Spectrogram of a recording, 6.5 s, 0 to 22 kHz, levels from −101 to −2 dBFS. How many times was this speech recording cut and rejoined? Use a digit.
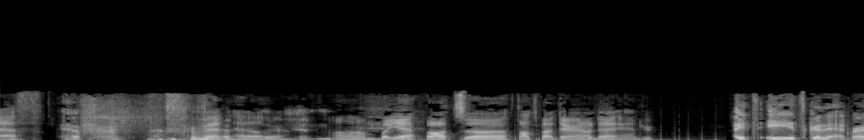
0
